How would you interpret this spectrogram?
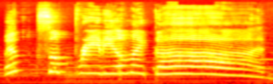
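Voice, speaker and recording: A woman's voice: very high-pitched, takes it slowly, fairly bright tone, soft background music. A woman giving casual let's play commentary as a streamer, informal, giggly and reactive in her manner. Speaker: streamer playing a game.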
